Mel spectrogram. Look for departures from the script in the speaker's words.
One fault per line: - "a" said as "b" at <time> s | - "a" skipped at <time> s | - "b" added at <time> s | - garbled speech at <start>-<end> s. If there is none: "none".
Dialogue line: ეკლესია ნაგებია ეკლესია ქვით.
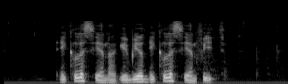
none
